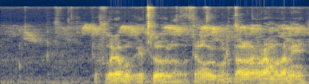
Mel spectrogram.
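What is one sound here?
An older man speaks calmly close by.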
